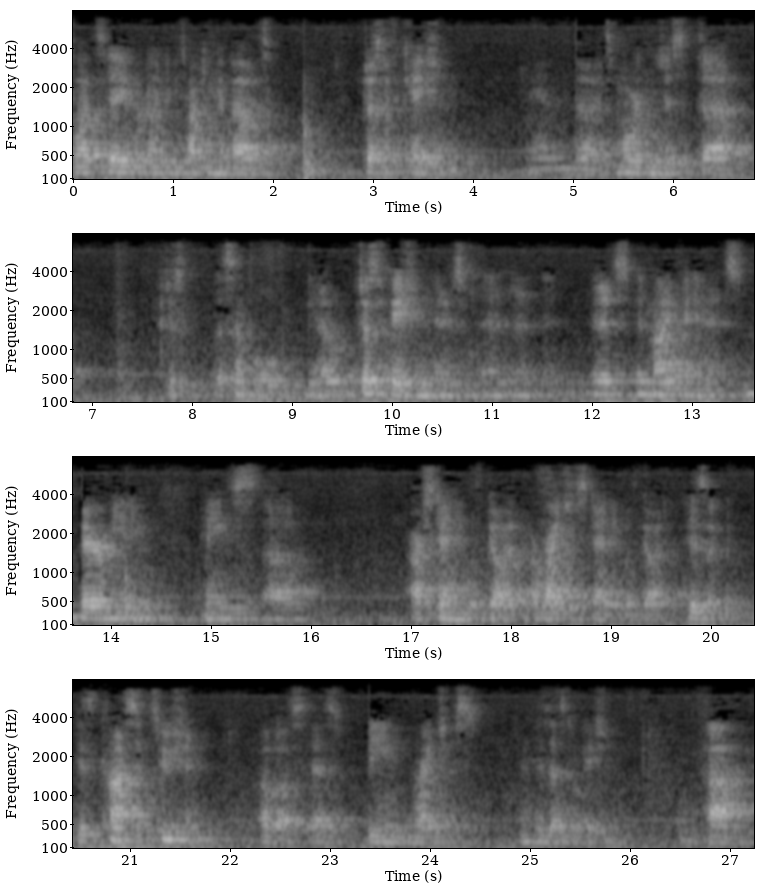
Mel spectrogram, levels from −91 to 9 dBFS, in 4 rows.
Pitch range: 95-105 Hz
